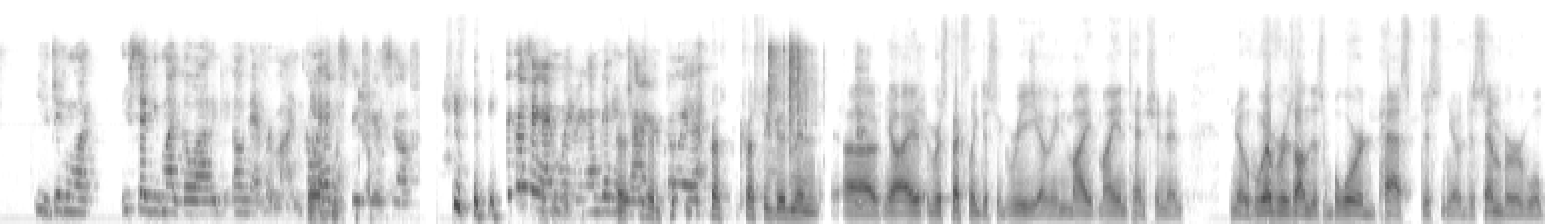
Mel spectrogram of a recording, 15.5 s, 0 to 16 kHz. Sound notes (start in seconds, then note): 4.4 laughter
